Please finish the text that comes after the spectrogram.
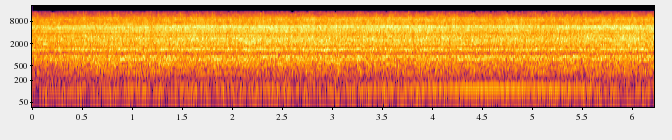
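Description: A Nissan Xterra engine at hot idle with a rich-running fault, heard as a loud, steady low rumble and hum that holds even throughout, close up with no talk.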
